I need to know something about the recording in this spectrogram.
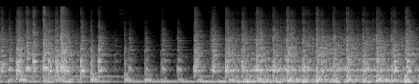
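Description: Fast, dense chenda drumming, the percussion that accompanies a theyyam, over a steady held tone. The drum strokes break off briefly a little over a second in, then resume.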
